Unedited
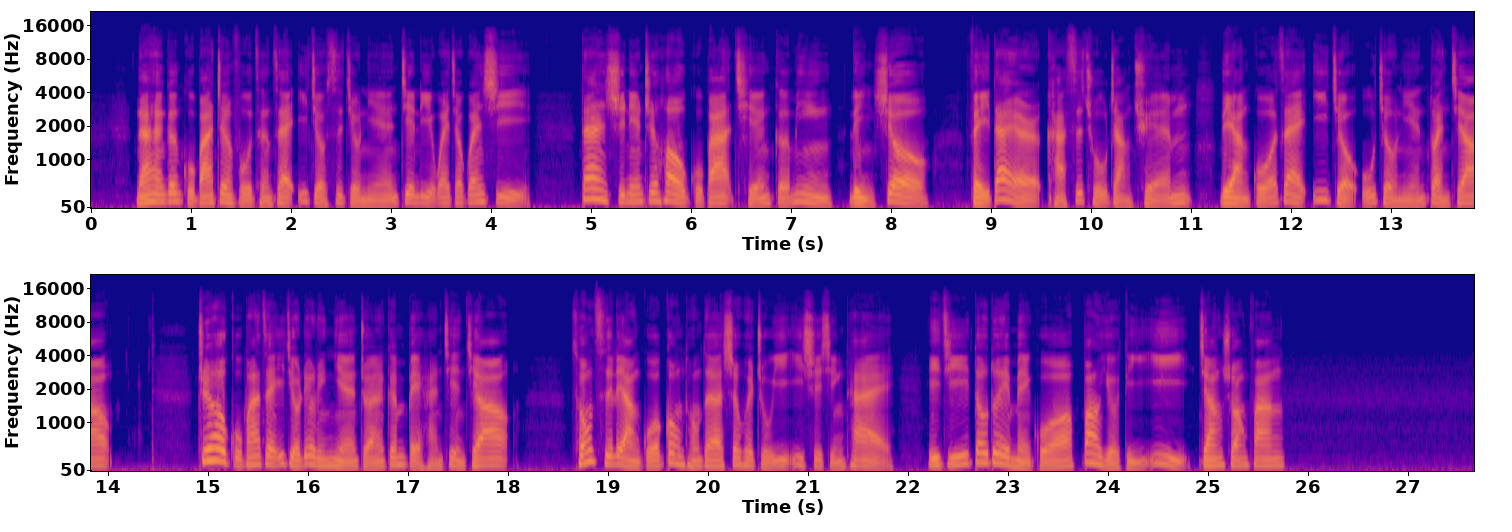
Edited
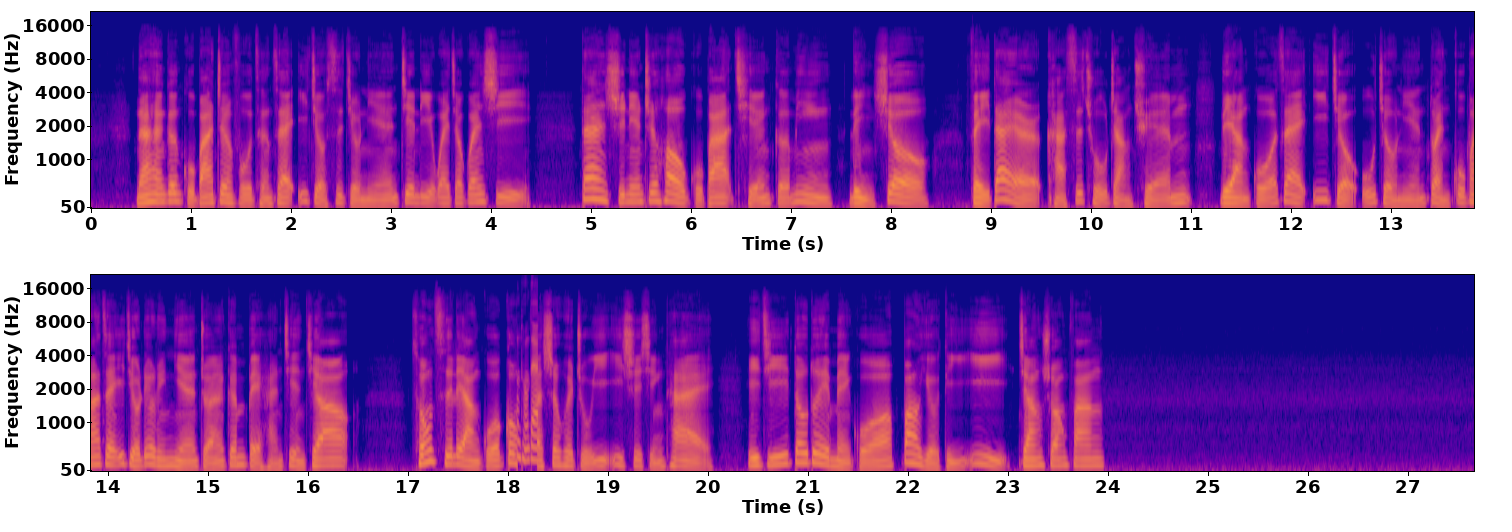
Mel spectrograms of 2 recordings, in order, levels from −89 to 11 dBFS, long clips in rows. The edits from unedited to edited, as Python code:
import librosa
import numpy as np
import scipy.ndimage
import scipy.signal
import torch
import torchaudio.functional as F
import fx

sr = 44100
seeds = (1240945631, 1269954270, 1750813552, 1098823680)

y = fx.edit(x, sr, fx.cut(start_s=13.61, length_s=1.6),
    fx.speed_span(start_s=19.69, length_s=0.41, speed=1.98), tone=tone)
